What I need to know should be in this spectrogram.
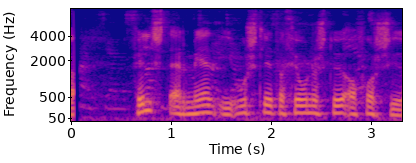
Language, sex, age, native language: Icelandic, male, 30-39, Icelandic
